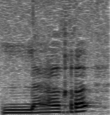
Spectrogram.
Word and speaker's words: l'art: إذن هنا نقول لها l'art de la table. إذن تي لا تنطق.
